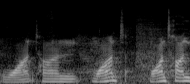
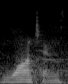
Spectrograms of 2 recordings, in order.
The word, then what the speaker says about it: wanton: You know, because you say wonton soup, I now just call it wonton destruction, and then people look at me funny, and then I have to really put a lot of effort into saying it correctly, which is wanton destruction.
